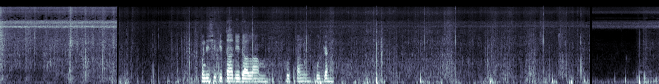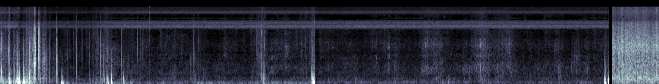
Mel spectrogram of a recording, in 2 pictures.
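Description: Leaves and branches swish against a person moving through them.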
